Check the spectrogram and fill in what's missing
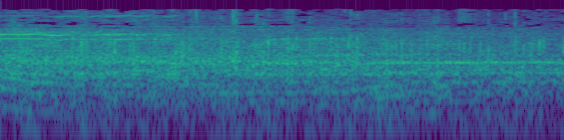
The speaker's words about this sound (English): They brought him out. Why are you cheering? He failed.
